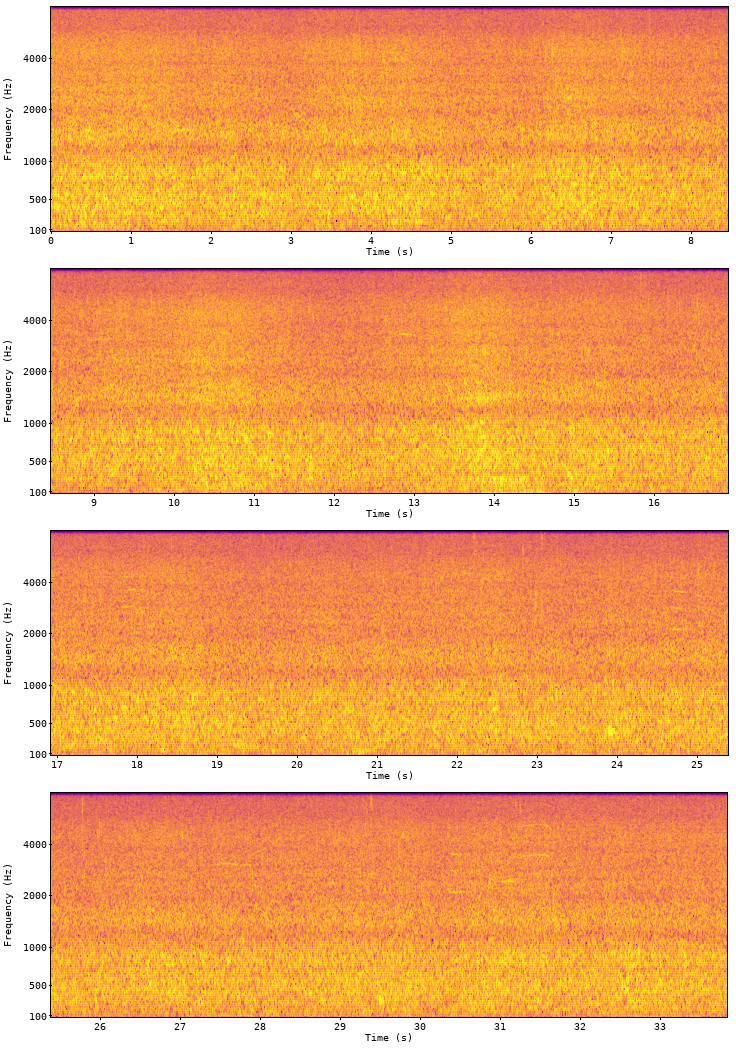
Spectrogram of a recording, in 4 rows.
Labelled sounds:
27.5	27.7	killer whale, northern resident, G clan, 3.0 to 3.2 kHz
31.3	31.6	killer whale, northern resident, G clan, 3.4 to 5.2 kHz

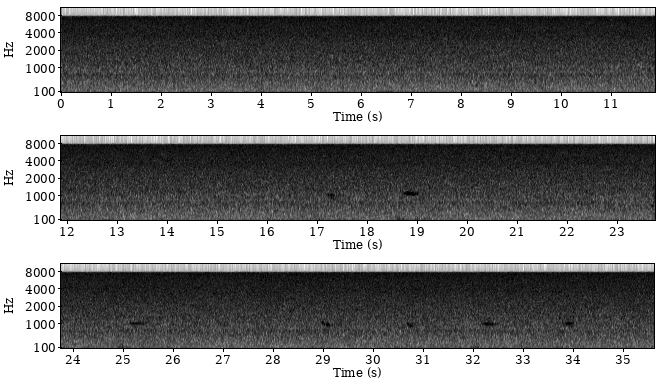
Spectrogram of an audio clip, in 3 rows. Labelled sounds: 18.7	19.0	humpback whale, 1.0 to 1.2 kHz
25.1	25.4	humpback whale, 0.93 to 1.1 kHz
29.0	29.2	humpback whale, 0.90 to 1.1 kHz
32.2	32.4	humpback whale, 0.93 to 1.2 kHz

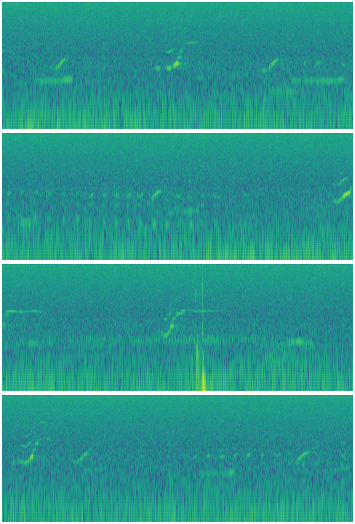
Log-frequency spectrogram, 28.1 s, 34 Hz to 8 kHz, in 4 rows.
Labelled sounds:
3.7	3.9	humpback whale, 1.3 to 1.4 kHz
13.7	14.5	humpback whale, 0.83 to 1.2 kHz
17.4	18.1	humpback whale, 0.80 to 1.2 kHz
21.4	21.7	humpback whale, 0.83 to 1.2 kHz

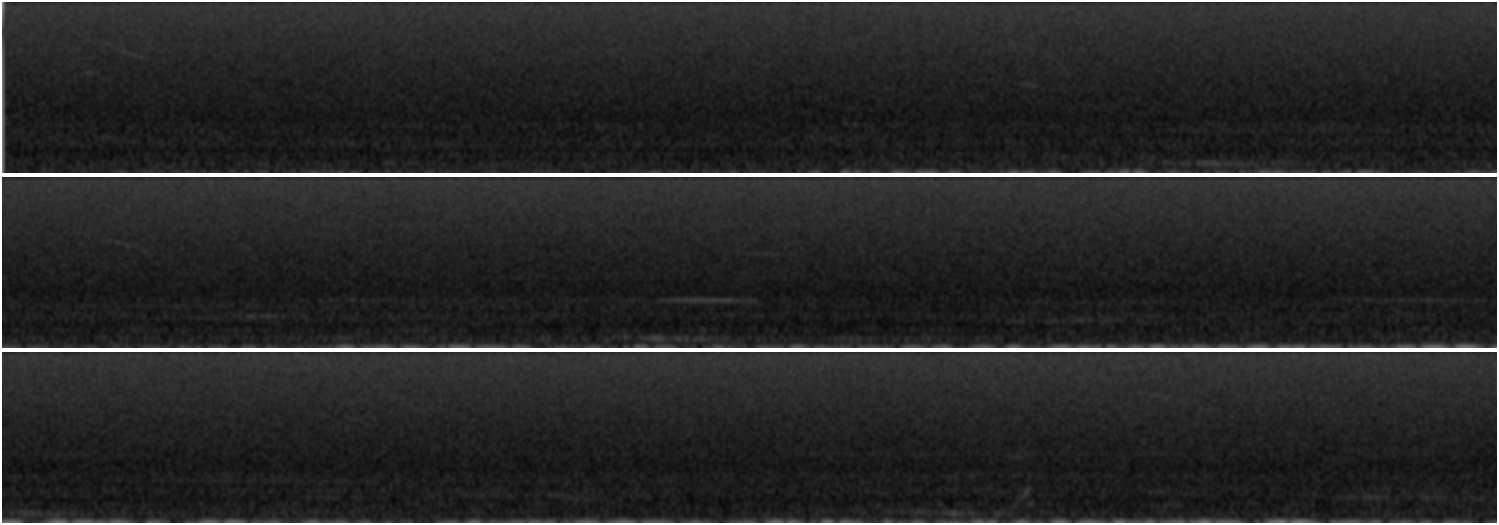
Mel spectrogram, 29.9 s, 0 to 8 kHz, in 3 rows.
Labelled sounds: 10.6	10.9	humpback whale, 2.3 to 2.7 kHz

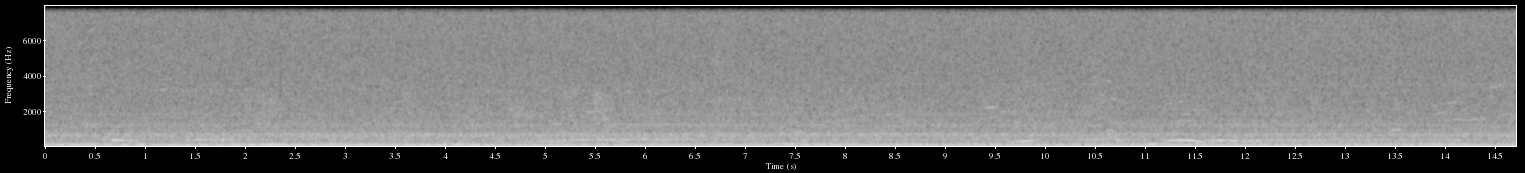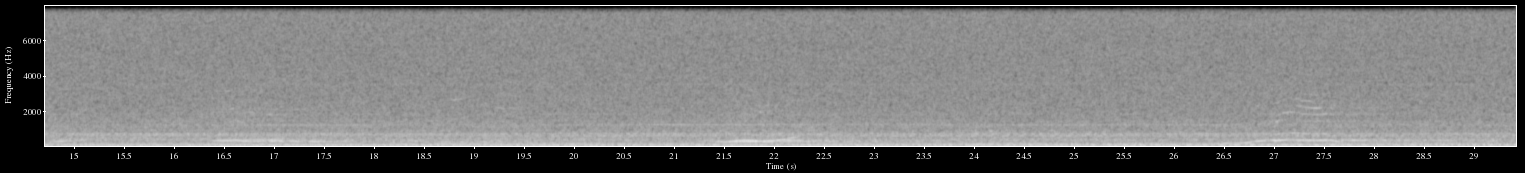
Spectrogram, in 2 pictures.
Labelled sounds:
27.0	27.6	humpback whale, 1.8 to 2.4 kHz

